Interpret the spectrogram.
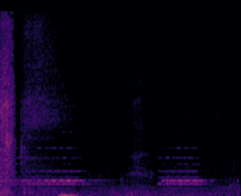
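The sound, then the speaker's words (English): A phone rings twice in a lecture hall during a class, its tonal electronic trill fairly quiet, separated by a short pause, with a faint thump and low room noise between rings. “So the issue, it's not my phone.”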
